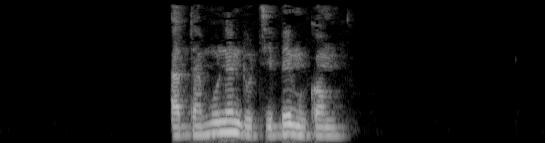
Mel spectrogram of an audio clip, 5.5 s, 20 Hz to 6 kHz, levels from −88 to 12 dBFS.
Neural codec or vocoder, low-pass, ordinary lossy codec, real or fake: none; 5.4 kHz; MP3, 32 kbps; real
